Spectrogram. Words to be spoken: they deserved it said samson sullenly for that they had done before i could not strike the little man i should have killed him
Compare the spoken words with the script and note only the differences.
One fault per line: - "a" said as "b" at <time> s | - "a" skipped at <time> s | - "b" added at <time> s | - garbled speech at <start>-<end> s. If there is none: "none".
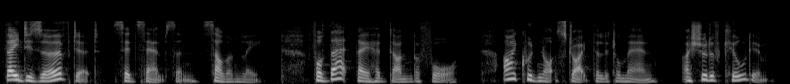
none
